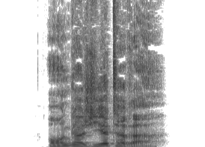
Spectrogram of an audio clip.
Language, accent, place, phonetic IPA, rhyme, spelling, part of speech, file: German, Germany, Berlin, [ɑ̃ɡaˈʒiːɐ̯təʁɐ], -iːɐ̯təʁɐ, engagierterer, adjective, De-engagierterer.ogg
- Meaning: inflection of engagiert: 1. strong/mixed nominative masculine singular comparative degree 2. strong genitive/dative feminine singular comparative degree 3. strong genitive plural comparative degree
